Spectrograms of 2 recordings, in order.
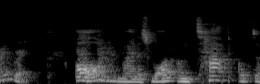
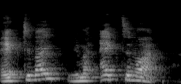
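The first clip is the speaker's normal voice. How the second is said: slipping into a pitched-up South African twang; 5 semitones higher than usual. Reading out rules text aloud, slipping into a South African twang. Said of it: "I fell into sort of a South African twang there".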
